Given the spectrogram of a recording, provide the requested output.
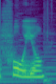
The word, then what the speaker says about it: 冬: L'ultimo kanji rimasto è appunto quello di inverno, che in giapponese si dice fuyu. Il kanji si scrive così. La pronuncia con yomi è appunto fuyu, che in hiragana si scrive così.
